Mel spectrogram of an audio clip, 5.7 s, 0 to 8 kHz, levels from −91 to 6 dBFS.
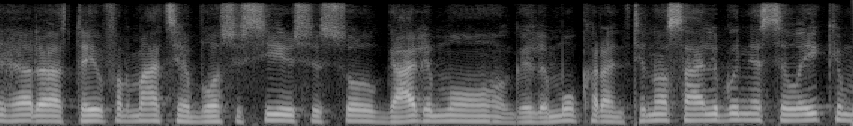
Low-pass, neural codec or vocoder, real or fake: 7.2 kHz; codec, 16 kHz in and 24 kHz out, 0.6 kbps, FocalCodec, streaming, 4096 codes; fake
